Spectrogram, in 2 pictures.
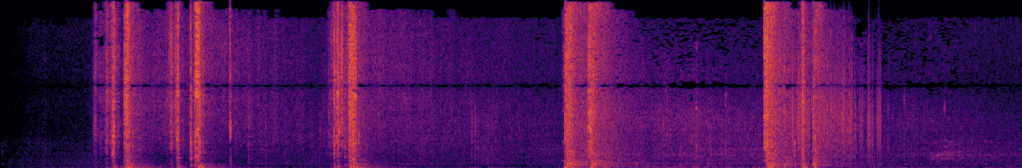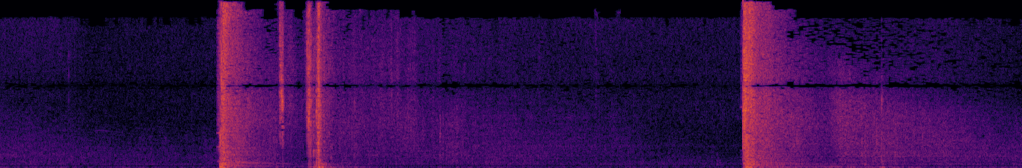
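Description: Aerial firework ball shells bursting in the sky: a series of about a dozen sharp bangs, some in quick pairs, each trailing off in a rolling echo, with the last one near the end.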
